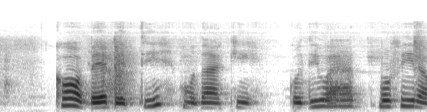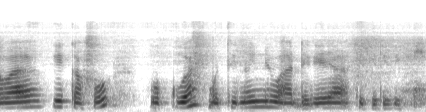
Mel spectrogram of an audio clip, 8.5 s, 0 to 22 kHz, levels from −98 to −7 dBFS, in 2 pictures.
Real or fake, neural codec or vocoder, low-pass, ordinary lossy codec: fake; vocoder, 22.05 kHz, 80 mel bands, WaveNeXt; 9.9 kHz; none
